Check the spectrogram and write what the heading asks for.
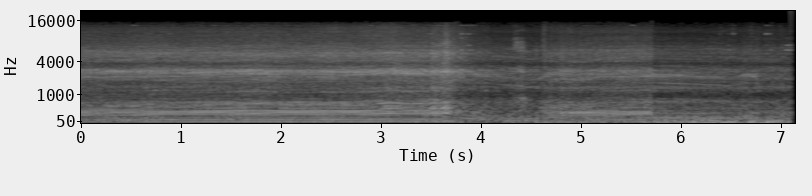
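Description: Honda CRF250 Rally's single-cylinder four-stroke engine pulling through soft sand at steady revs for about three and a half seconds. Then comes a brief rise in revs, and the engine settles lower and quieter before the throttle eases off near the end.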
